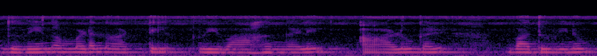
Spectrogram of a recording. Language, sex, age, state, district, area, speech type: Malayalam, female, 18-30, Kerala, Pathanamthitta, urban, spontaneous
